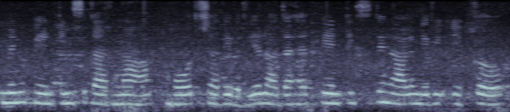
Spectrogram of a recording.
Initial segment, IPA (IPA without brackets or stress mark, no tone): m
